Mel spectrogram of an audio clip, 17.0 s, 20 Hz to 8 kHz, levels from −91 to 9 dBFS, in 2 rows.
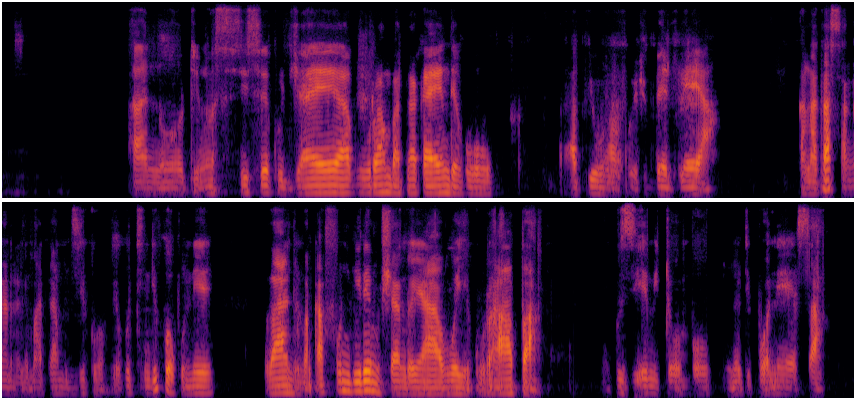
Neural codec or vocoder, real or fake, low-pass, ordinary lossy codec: none; real; 7.2 kHz; Opus, 24 kbps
